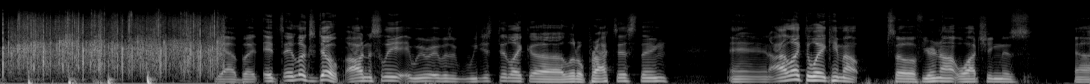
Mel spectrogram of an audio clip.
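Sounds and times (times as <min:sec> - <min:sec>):
audience applause: 0:00.0 - 0:02.3
speech: 0:02.2 - 0:10.8.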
